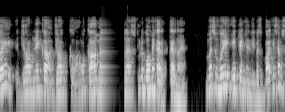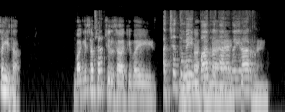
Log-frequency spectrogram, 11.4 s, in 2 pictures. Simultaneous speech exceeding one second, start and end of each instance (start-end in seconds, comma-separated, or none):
9.3-10.8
